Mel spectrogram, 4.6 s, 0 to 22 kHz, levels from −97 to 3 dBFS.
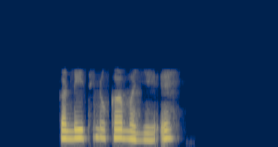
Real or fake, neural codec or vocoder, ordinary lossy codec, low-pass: real; none; AAC, 16 kbps; 3.6 kHz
